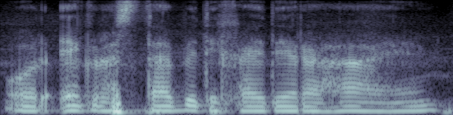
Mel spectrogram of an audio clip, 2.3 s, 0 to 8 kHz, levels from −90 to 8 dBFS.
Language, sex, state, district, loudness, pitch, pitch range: Hindi, male, Arunachal Pradesh, Papum Pare, -19 LUFS, 120 Hz, 115-125 Hz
